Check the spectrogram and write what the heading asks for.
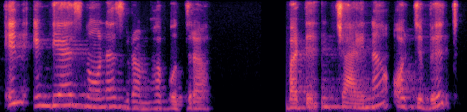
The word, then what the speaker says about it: Brahmaputra: Further east lies the Brahmaputra and its tributaries.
